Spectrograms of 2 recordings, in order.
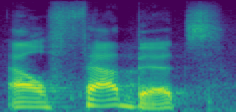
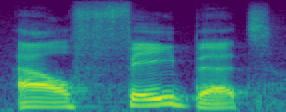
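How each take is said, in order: First: The second syllable has a short vowel sound. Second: The second syllable has a long vowel sound. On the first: "if it's a short vowel, this would be alphabet. That doesn't sound right" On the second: "Let me try long vowel in instead. That doesn't make any sense at all"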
